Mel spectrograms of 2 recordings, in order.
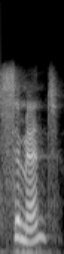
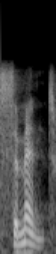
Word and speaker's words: cement: This word here, instead of cement, the word is cement with the stress at the end.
